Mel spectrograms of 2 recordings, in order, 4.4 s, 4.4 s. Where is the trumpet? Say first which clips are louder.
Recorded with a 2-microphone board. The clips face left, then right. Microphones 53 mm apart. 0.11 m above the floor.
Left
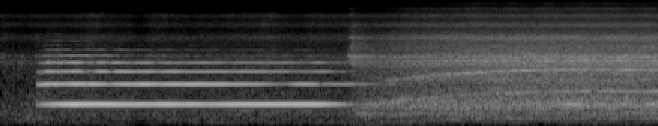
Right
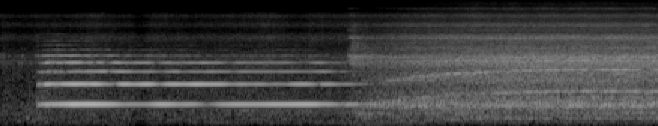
Left 1 dB; 35° left (ahead or behind), 0.6 m.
